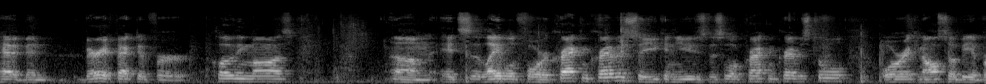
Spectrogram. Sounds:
Speech

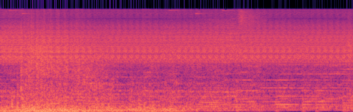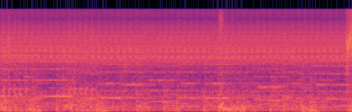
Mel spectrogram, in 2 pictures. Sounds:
Music, Smash

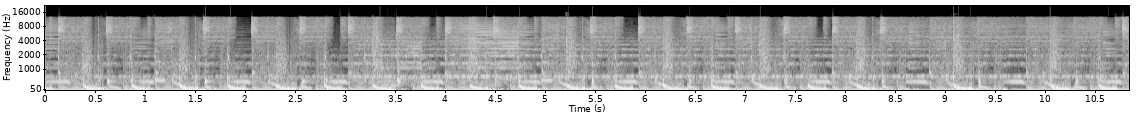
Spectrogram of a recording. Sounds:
Music, Electronica

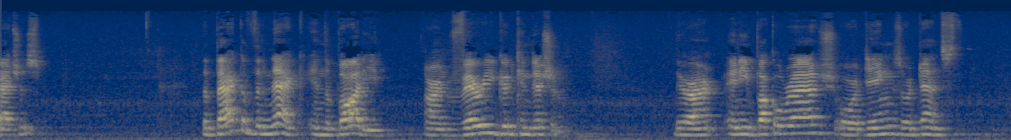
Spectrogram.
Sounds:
Speech

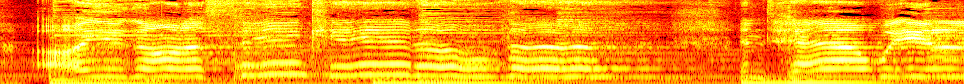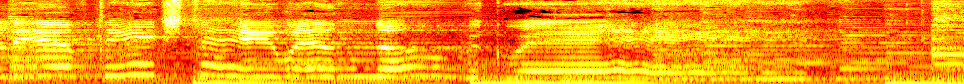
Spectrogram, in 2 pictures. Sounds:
Music

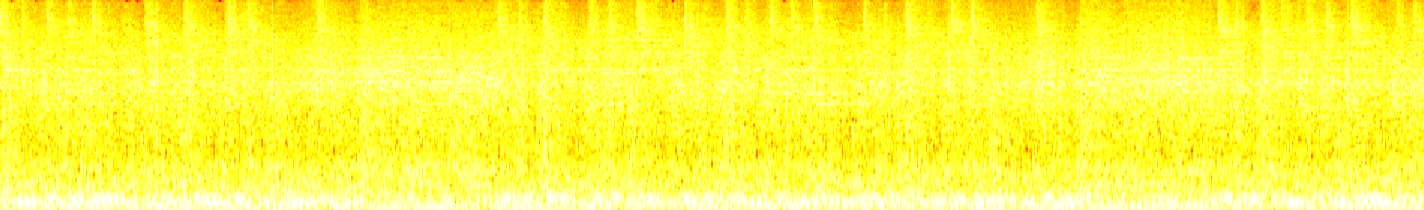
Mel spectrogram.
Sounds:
Music

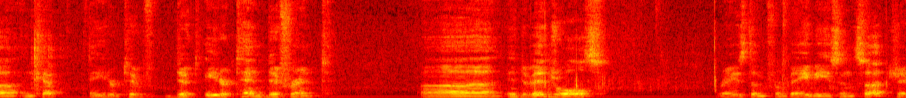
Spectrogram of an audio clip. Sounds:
Animal, Snake, Speech

